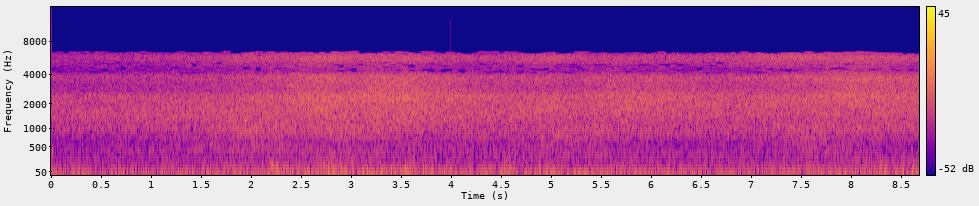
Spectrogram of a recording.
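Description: Wind buffeting the microphone, a gusty low rumble over a steady hiss of outdoor background noise.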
